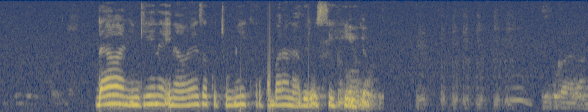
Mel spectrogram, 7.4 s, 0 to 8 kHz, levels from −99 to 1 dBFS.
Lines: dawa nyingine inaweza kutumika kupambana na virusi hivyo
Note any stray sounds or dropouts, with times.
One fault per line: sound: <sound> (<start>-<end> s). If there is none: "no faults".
sound: throat clearing (5.2-6.7 s)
